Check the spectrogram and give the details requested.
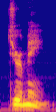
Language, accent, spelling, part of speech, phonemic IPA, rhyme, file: English, US, germane, adjective, /d͡ʒɝˈmeɪn/, -eɪn, En-us-germane.ogg
- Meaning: Related to a topic of discussion or consideration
